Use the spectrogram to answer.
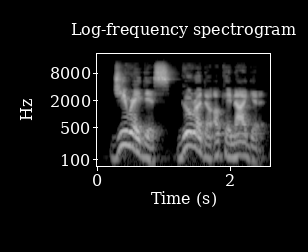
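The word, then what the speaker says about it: Gyarados: Girados. Girados. Gurado.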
